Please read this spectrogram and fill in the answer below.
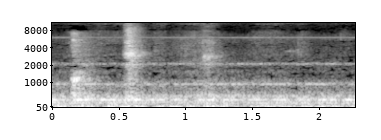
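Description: Faint, brief rubbing sounds of fingertips spreading a liquid face peel over the skin, three or four soft strokes over a low steady room hum.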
